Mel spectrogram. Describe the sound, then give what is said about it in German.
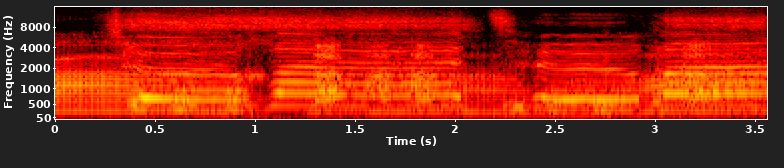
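Zoo animal calls: loud, high, wavering whining cries that rise and fall in pitch, overlapping almost without pause for a few seconds, with no one talking. “Den Elefant könnte man hören, einen Tiger, eine Schlange, vielleicht auch noch ein paar Affen.”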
